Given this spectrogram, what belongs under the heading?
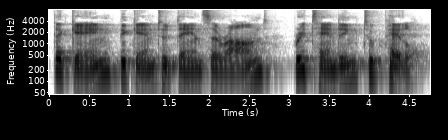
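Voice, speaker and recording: Reading to children, a medium-pitched man works through a picture book slowly and deliberately, giving it an expressive, storytelling delivery.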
